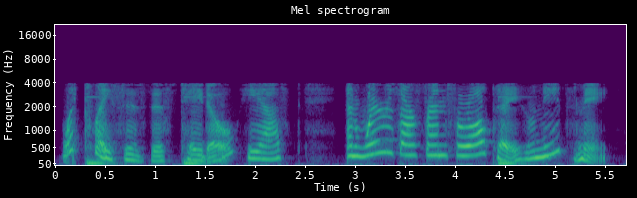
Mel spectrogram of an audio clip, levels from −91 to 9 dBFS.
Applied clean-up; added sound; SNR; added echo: none; Marimba, xylophone / Wood; 5 dB; none.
